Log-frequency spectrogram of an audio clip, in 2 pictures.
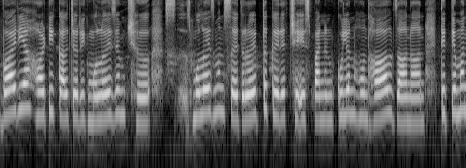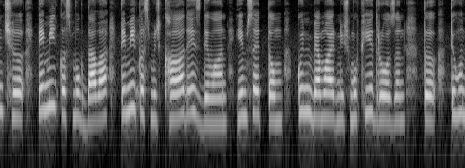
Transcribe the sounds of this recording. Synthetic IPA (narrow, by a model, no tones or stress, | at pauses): ʋaːɾijaɦaːʈikɐlt͡ʃɐɾikmuləzɐmt͡ʃʰi | muləzmɐnsət̪ɾəːjb̚t̪ɐkəɾʲet̪̚t͡ʃʰiespanɐnkulʲɐnɦõːnd̪ɦaːld͡zaːnaːnt̪it̪emɐnt͡ʃʰit̪emikɐsmukd̪aːʋat̪emikɐsmut͡ʃʰkʰaːd̪esd̪eʋaːn | jemsɐjt̪ːɐmkunbamaːɾʲniʃmupʰiːd̪ɾoːzɐn | t̪ɨt̪iɦũn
